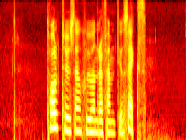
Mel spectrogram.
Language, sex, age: Swedish, female, 24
